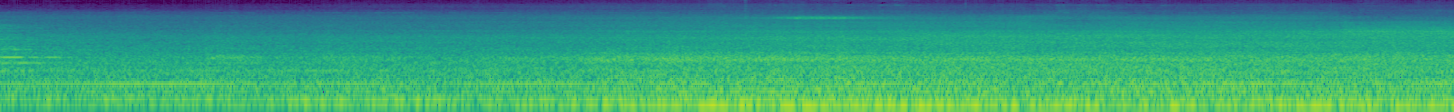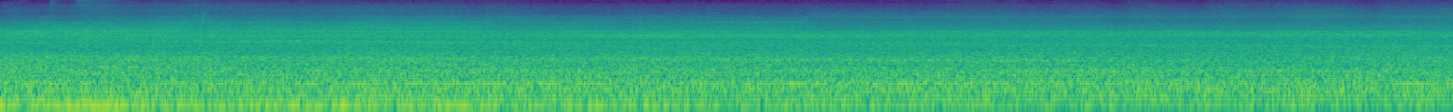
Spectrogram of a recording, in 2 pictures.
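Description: A Hokuriku Shinkansen train pulling into the platform, making a steady rumble and rush of running noise. It grows louder about six seconds in, is loudest for a few seconds after that, then carries on a little quieter as the train rolls slowly alongside.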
